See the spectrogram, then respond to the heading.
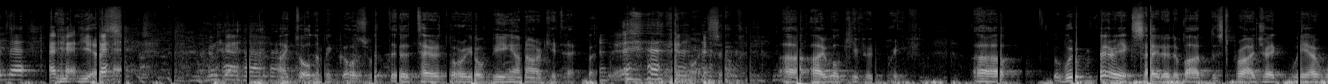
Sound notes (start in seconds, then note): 0.9 chuckling; 6.1 laughter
